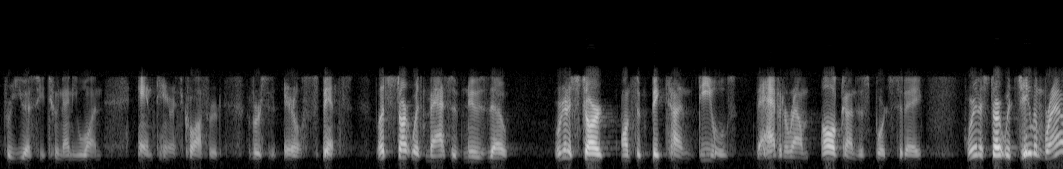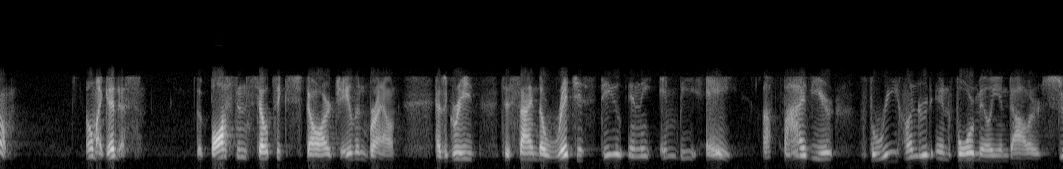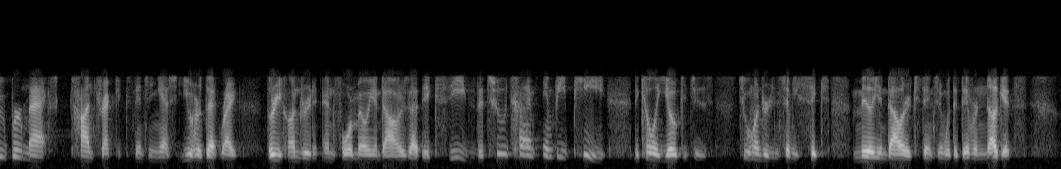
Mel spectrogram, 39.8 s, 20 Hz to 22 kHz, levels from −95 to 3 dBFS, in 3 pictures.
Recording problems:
phone-call audio; nothing above 3.5 kHz

